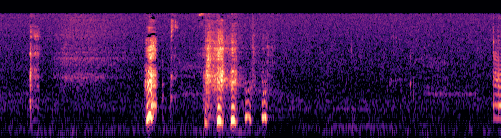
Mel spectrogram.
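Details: Brief, sharp voiced catches recurring at irregular intervals with quiet gaps between: hiccups.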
